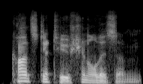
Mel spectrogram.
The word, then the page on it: constitutionalism: American English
